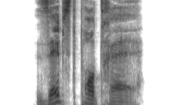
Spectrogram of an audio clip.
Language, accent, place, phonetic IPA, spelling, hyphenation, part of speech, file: German, Germany, Berlin, [ˈzɛlpstpɔʁˌtʁɛː], Selbstporträt, Selbst‧por‧t‧rät, noun, De-Selbstporträt.ogg
- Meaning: self-portrait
